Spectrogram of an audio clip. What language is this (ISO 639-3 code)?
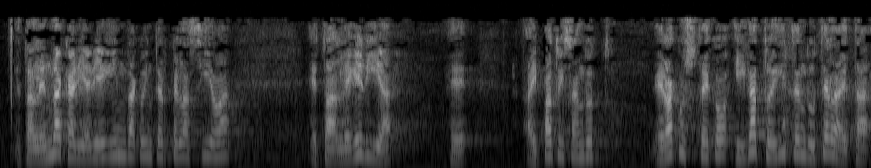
eus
